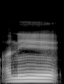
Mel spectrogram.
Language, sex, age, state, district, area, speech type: Nepali, male, 18-30, West Bengal, Kalimpong, rural, spontaneous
